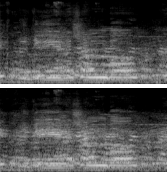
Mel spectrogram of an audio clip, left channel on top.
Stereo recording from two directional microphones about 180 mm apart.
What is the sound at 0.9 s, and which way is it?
Speech, 25° left (ahead or behind).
